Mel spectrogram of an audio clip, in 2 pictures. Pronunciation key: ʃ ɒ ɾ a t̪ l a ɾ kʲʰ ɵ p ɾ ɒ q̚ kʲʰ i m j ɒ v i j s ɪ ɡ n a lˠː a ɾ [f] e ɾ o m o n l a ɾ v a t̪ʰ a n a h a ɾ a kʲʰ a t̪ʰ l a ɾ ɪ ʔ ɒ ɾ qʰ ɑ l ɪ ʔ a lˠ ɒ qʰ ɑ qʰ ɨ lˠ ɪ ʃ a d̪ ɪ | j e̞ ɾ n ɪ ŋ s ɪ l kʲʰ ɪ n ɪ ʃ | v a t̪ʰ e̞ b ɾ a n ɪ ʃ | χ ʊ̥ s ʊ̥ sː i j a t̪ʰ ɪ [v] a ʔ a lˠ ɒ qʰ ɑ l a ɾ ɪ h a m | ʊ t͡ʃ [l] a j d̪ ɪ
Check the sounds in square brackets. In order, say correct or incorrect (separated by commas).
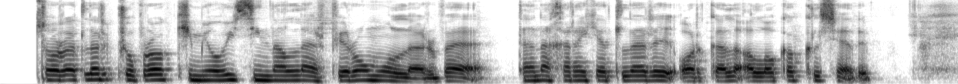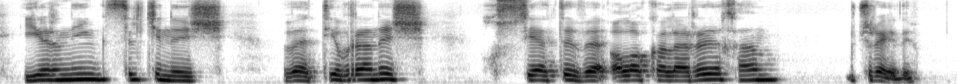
correct, correct, incorrect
